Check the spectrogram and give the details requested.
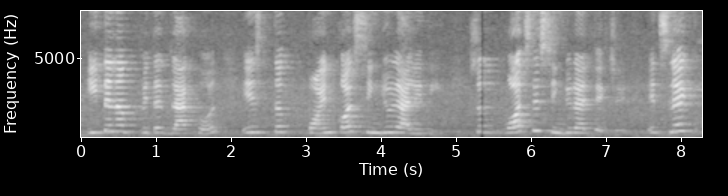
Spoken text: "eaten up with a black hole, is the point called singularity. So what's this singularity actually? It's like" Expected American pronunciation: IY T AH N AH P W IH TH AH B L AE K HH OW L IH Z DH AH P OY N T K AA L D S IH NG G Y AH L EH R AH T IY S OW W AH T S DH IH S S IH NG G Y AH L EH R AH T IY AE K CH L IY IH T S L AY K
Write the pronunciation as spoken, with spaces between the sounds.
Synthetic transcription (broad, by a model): IY T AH N AH P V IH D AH B L AE K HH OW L IH Z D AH P OY N T K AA L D S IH NG G Y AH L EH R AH T IY S OW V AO T S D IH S S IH NG G Y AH L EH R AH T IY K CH IY IH T S L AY K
